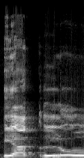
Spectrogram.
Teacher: এই লামের মধ্যে কিন্তু এক আলিফ টানতে হবে, পেশের পরে ওয়াও সাকিন এক আলিফ টানতে হয়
